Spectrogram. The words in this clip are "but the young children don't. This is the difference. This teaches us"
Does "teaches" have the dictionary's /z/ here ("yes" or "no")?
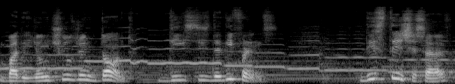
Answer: no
